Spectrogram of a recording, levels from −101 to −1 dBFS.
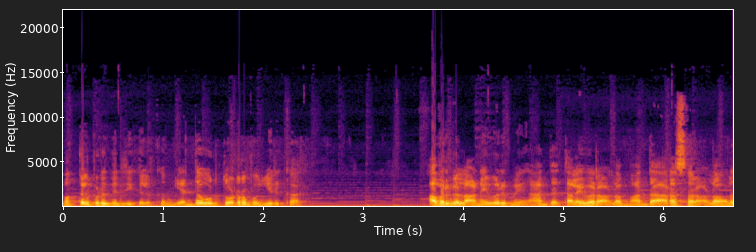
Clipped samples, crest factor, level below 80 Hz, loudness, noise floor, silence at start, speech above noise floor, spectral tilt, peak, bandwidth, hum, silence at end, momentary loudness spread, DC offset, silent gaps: under 0.1%; 16 dB; -38 dBFS; -16 LUFS; -36 dBFS; 0 s; 21 dB; -7 dB/octave; 0 dBFS; 13 kHz; none; 0 s; 10 LU; under 0.1%; none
